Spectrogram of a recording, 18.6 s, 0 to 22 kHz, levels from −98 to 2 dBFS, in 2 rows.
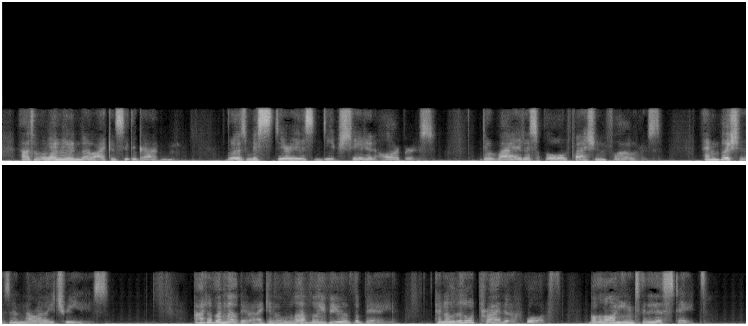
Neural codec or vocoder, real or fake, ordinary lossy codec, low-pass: codec, 16 kHz, 1 kbps, FreqCodec, smaller model; fake; MP3, 48 kbps; 7.2 kHz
